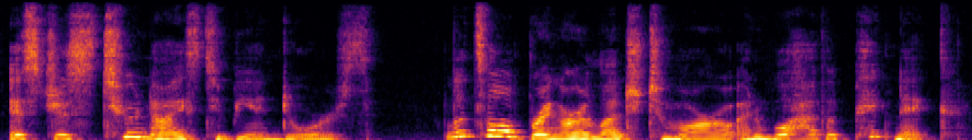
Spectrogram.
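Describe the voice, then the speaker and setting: A woman's voice: fairly high pitch, very animated, normal speed. Kindly woman schoolteacher, as a reader voices her. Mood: encouraging. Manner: encouraging, addressing a class of children.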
